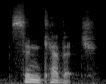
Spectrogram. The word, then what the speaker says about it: Sienkiewicz: Say it again. – Sienkiewicz. – Sienkiewicz. – I'm not quite sure where he places the emphasis, but those are the three Sienkiewicz.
